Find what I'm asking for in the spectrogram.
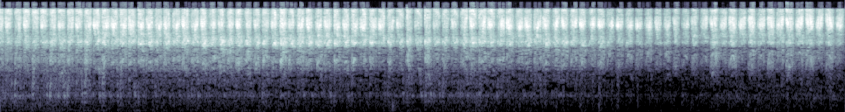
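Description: Close, rhythmic rasping as the coating on airsoft piston teeth is roughened, quick even back-and-forth scratching strokes continuing steadily without pause, with no talking.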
